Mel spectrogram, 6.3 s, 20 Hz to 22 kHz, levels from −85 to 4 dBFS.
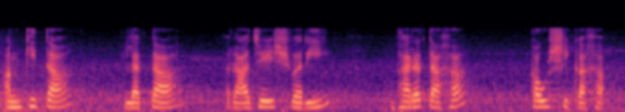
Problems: constant background noise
